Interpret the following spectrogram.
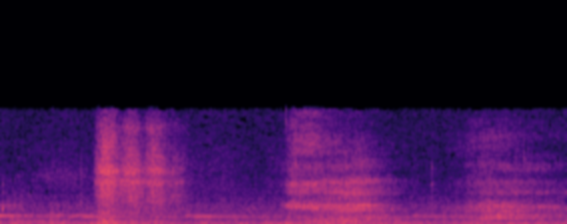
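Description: A woman crying: three sniffling, gasping breaths, each about a second and a half apart, over a steady high background tone.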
